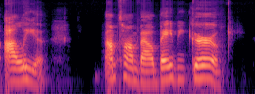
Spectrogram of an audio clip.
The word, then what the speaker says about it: Aaliyah: So, first and foremost before I get started, I am was and still am a big Aliyah fan cuz that's how she pronounced her name. Aliyah, I'm talking about baby girl, better known as Aaliyah.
